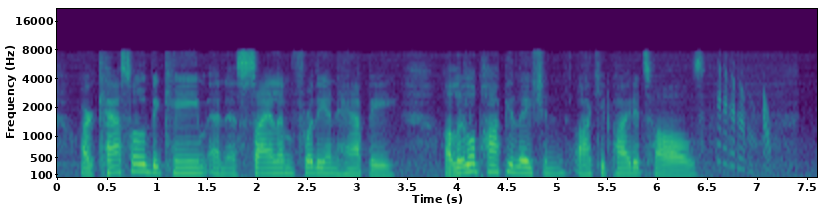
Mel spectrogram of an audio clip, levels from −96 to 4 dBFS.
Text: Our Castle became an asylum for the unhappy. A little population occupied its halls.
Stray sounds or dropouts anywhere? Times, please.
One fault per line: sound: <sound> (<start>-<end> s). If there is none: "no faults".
sound: chirp (6.6-7.2 s)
